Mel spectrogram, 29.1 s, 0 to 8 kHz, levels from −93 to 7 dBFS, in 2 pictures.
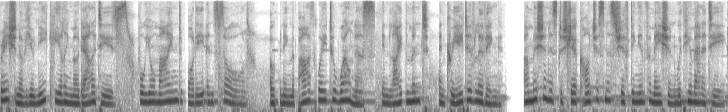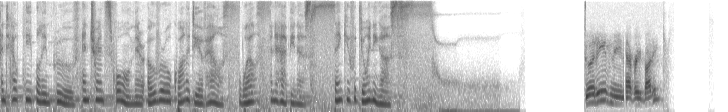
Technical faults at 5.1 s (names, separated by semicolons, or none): sound chopped by the voice detector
